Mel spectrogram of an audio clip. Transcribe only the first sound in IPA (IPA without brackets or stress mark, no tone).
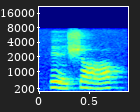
ɛ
